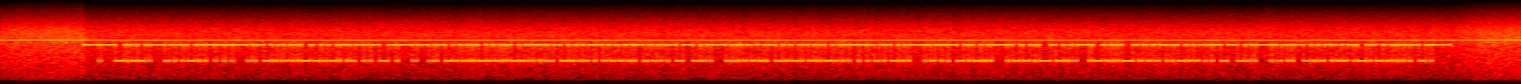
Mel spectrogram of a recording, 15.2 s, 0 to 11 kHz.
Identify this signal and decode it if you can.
RTTY (45.45 baud, 850 Hz shift), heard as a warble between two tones, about 1350 Hz centre, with radio static and a steady whistle near 2140 Hz. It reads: PA1G DE HB9VG R R FB LUIGI. RIG HR 10 W, ANT VERTICAL. WX CLEAR,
